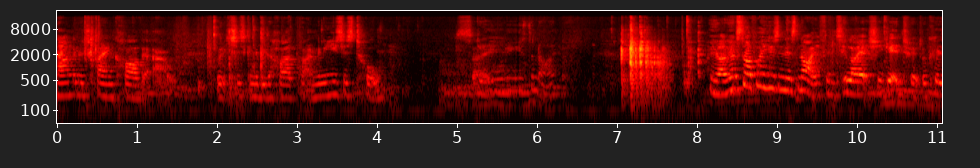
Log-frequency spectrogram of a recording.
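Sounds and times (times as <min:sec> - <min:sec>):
metal tools clattering on table: 0:07.1 - 0:08.1.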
